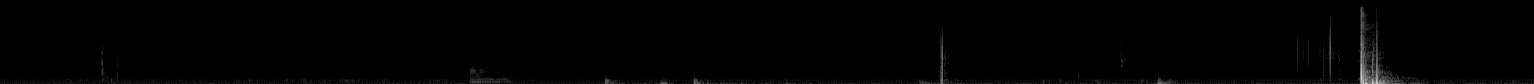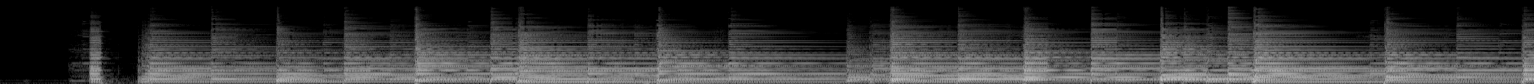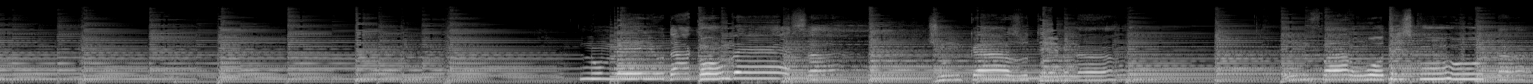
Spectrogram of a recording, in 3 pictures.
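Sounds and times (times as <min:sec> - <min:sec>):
sharp knock: 0:13.6 - 0:14.1
acoustic guitar strummed: 0:16.1 - 0:46.0.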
